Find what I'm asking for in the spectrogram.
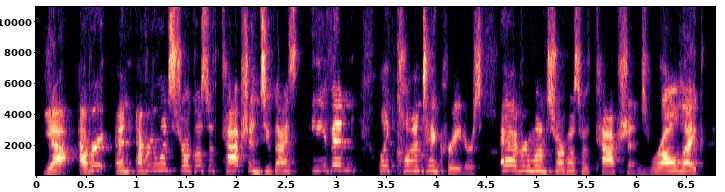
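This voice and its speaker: A high-pitched young woman talks fast and loose, full of fillers and upbeat energy. She coaches an audience in a casual, friendly webinar tone. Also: a bit bright. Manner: chatty, upbeat, filler-heavy. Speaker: guest social media coach.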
